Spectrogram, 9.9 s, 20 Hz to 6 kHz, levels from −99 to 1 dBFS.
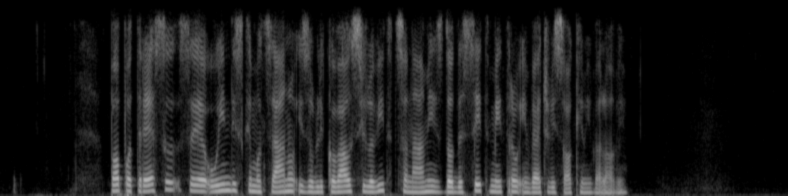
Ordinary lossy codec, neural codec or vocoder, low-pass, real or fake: Opus, 32 kbps; none; 5.4 kHz; real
